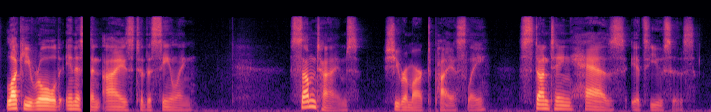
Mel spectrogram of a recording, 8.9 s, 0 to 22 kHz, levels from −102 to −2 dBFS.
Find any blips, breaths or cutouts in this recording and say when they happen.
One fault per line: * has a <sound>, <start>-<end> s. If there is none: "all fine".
* has a dropout, 1.0-1.1 s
